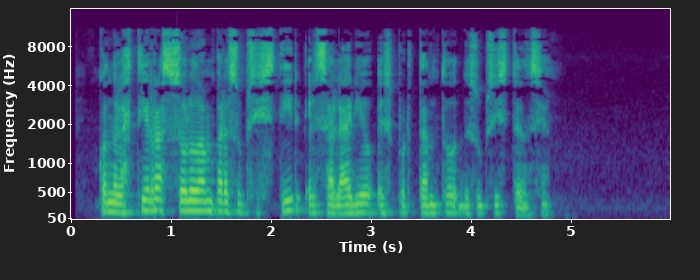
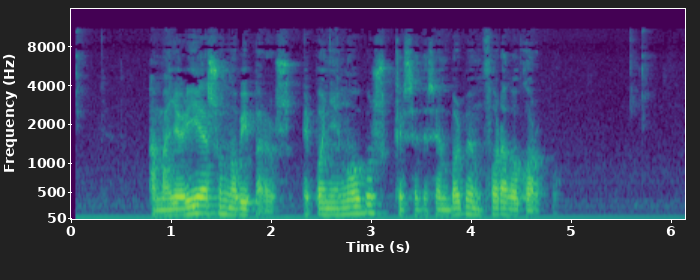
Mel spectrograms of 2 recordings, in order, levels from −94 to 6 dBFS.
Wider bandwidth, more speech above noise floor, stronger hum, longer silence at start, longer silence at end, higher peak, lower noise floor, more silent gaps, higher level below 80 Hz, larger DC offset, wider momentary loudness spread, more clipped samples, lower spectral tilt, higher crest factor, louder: about the same, 11.5 kHz vs 11.5 kHz; first, 48 dB vs 28 dB; neither; first, 0.3 s vs 0.05 s; about the same, 1.2 s vs 1.3 s; about the same, 0 dBFS vs -2 dBFS; first, -66 dBFS vs -46 dBFS; neither; second, -60 dBFS vs -42 dBFS; neither; about the same, 10 LU vs 11 LU; neither; second, -3 dB/octave vs -5 dB/octave; about the same, 18 dB vs 18 dB; about the same, -17 LUFS vs -18 LUFS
